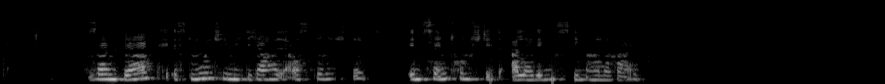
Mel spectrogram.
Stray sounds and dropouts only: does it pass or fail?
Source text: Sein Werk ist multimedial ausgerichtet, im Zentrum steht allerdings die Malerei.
pass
